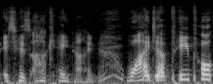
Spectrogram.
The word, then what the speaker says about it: Arcanine: do people pronounce it Arcanine it's Arcanine it is an Arcane canine it is Arcanine why do people call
